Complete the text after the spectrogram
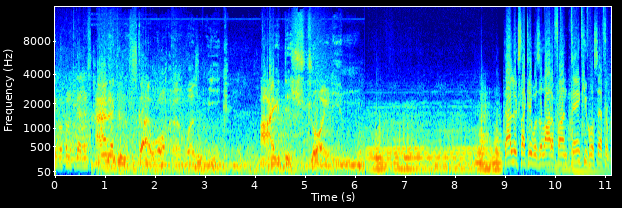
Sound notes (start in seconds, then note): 6.2 swords buzzing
